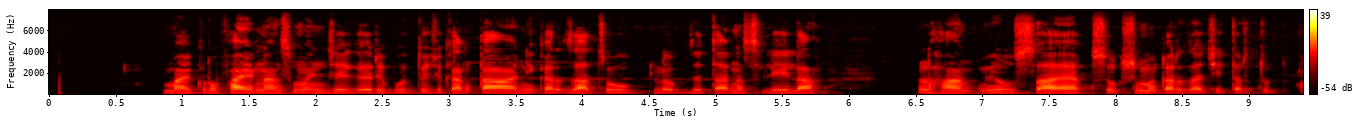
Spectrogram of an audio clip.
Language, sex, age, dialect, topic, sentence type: Marathi, male, 18-24, Southern Konkan, banking, statement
